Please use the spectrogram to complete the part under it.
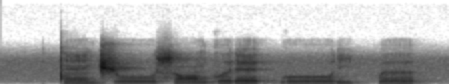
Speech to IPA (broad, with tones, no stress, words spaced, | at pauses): tɛ̃˨d͡ʒoː˨sɔ̃˦ ɡʷə˦ɾɛ˦ ɡ͡boː˧ɾi˧ k͡pə˦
